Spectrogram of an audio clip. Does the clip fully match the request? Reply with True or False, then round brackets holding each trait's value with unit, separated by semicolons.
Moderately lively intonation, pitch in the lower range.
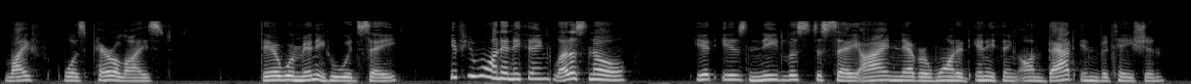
False (3.8 semitones; 185 Hz)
